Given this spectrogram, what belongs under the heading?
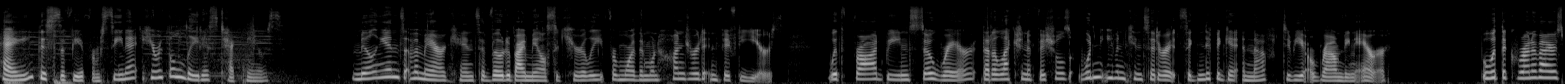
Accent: American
